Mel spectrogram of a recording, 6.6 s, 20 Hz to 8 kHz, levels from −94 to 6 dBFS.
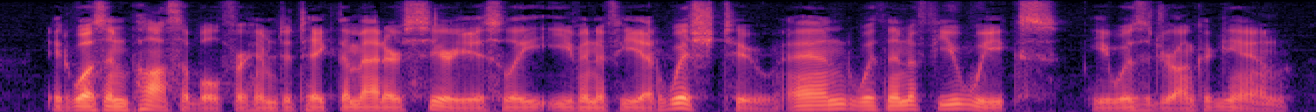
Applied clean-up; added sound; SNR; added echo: none; none; none; none.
